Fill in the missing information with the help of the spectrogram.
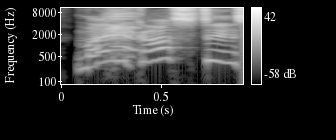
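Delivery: high, wailing mother crying My Augustus; overacted grieving mother; Mrs Gloop. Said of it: "one of them's just like".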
